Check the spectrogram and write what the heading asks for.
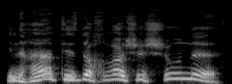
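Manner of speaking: high, slow Yiddish singsong; Yiddish accent. Retold or imitated. Guard explaining the holiday to the rabbi, high Yiddish accent. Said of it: "again in perfect Yiddish".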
